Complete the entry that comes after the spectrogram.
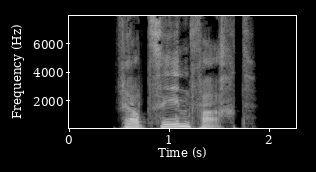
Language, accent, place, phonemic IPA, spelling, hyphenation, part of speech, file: German, Germany, Berlin, /fɛɐ̯ˈt͡seːnfaxt/, verzehnfacht, ver‧zehn‧facht, verb, De-verzehnfacht.ogg
- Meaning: 1. past participle of verzehnfachen 2. inflection of verzehnfachen: second-person plural present 3. inflection of verzehnfachen: third-person singular present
